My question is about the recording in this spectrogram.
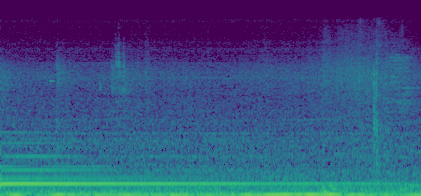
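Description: The last acoustic guitar chord ringing out and slowly fading away over a low hum, with a couple of faint knocks near the end.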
